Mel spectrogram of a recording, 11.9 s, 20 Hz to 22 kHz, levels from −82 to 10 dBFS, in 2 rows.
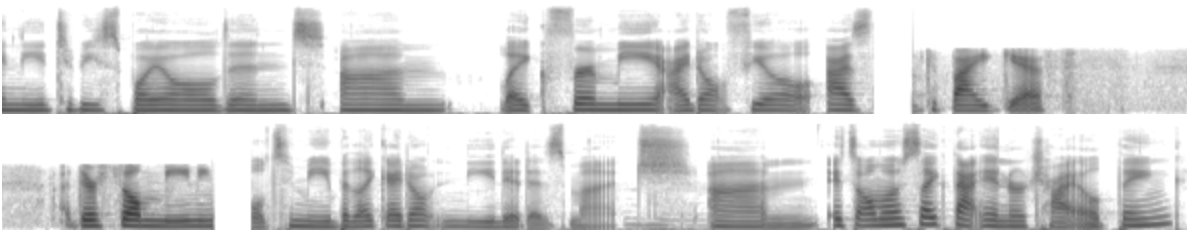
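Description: At 4.36 s the speech cuts out for 200 ms, then returns dull and boxy with nothing above 3.8 kHz, a few dB off in level, over new background noise. That's likely an input switched to a poorer device, and it clears at 7.19 s.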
